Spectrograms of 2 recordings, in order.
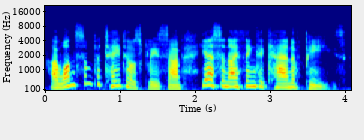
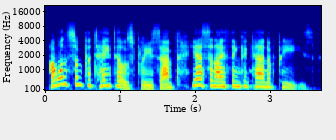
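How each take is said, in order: First: High, cheerful and easy; bright order. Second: High, bright and eager; rehearsed cheer. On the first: Wife ordering from the grocer, performed cheer. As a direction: sound perfectly ordinary. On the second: Wife rehearsing her shopping order, forced bright cheer. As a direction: practise sounding casually happy. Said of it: "the voice were coming out better". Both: A narrator's reading.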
